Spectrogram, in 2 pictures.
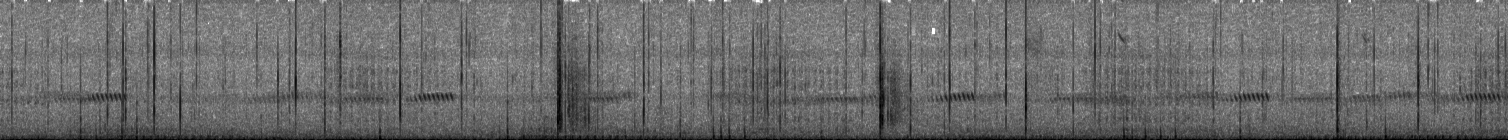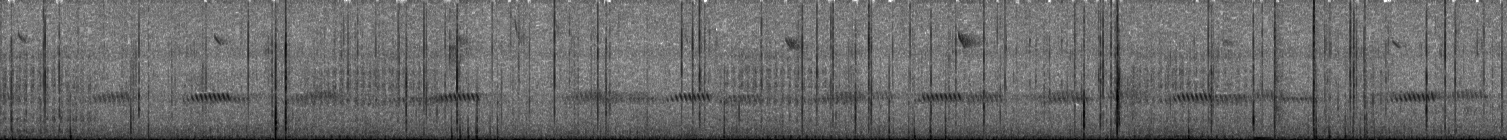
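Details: Sleeping kitties purring in a cozy spring-garden ambience: a steady low rumbling purr beneath sharp crackling fireplace pops, with short high cricket chirps repeating about twice a second throughout.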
